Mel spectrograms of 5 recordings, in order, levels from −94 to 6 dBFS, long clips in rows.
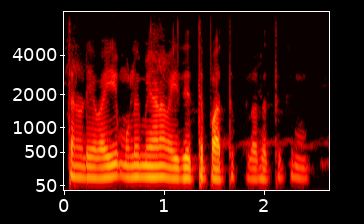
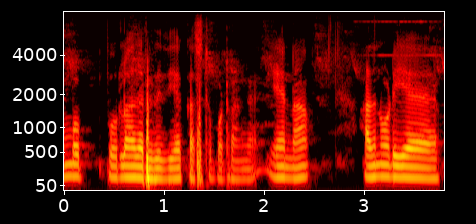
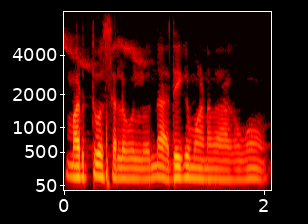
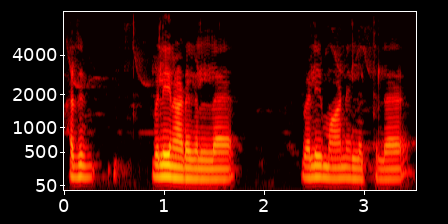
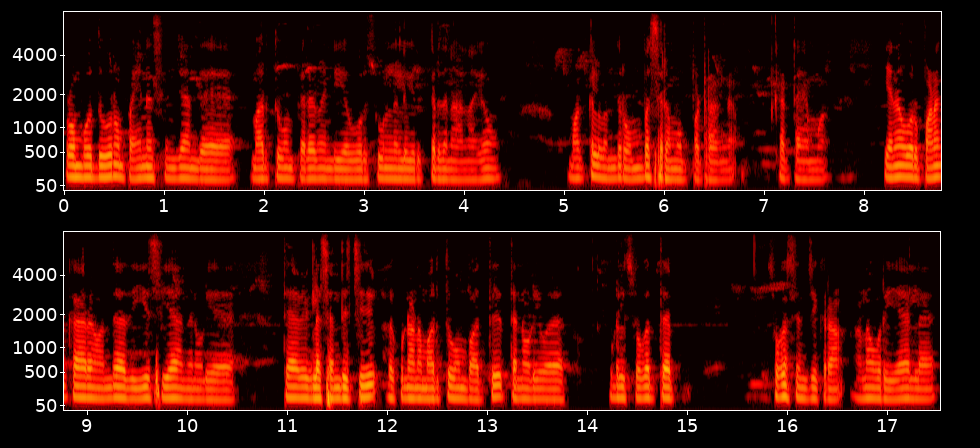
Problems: low volume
